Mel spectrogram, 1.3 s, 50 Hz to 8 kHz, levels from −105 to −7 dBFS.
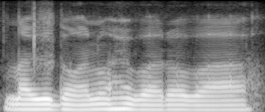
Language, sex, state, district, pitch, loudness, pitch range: Chakma, female, Tripura, West Tripura, 125 Hz, -14 LUFS, 125-135 Hz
